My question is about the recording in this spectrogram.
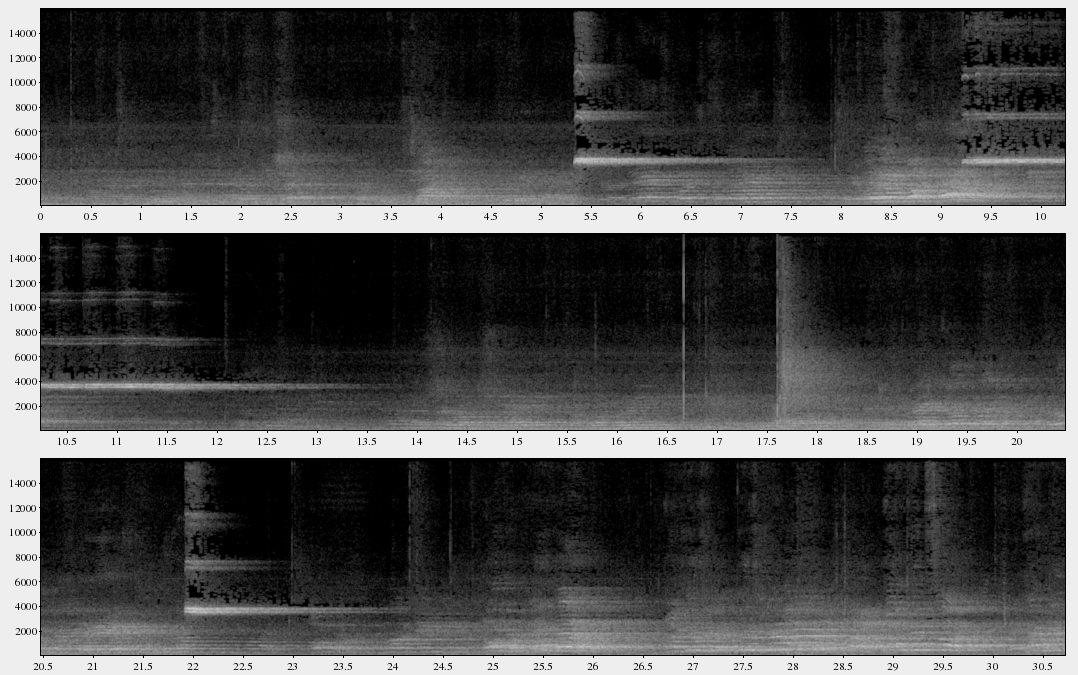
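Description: Voices shouting and calling out, echoing in a school gym. A referee's whistle blows briefly about five seconds in, is held for two or three seconds near ten seconds, and blows briefly again near twenty-two seconds. A single sharp thud comes near eighteen seconds.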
